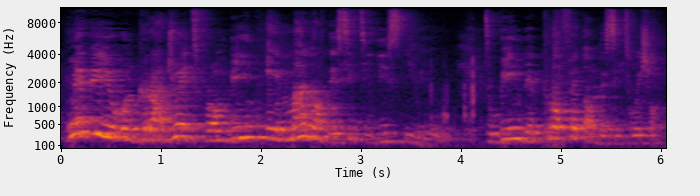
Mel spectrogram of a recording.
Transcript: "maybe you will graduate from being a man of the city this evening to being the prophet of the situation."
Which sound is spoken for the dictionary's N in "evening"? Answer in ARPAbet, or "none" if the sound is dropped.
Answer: none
